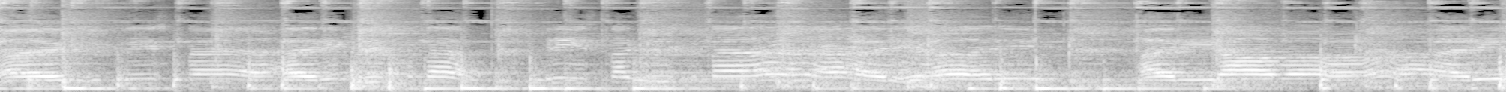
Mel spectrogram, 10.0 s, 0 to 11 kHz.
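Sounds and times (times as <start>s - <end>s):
devotional chanting: 0.0s - 10.0s
hand cymbals jingling: 0.0s - 10.0s
percussion strikes: 0.0s - 10.0s.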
